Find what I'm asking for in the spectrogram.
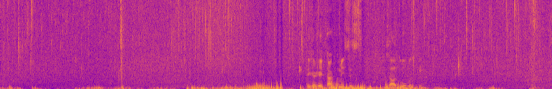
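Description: Steady rain with wind on a farm near stored maize and fertilizer, a broad wash of falling water with gusty rumble, while someone talks over it.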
